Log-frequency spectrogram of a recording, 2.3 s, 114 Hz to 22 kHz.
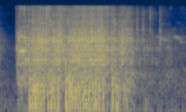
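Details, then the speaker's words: Ryobi ES30 two-stroke string trimmer, carburetor mixture screw unscrewed fully out: rough, ragged burst of firing that sags and dies within about a second and a half; mixture far too rich, engine cannot keep running. "if this is the case the engine cannot start that means that the mixture is too rich and we're putting too much fuel and we're pushing the engine to try to burn that very rich fuel and he struggles to do that"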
